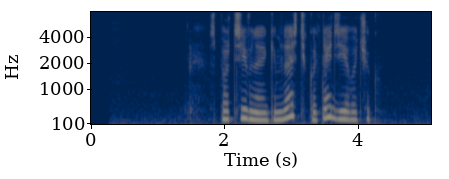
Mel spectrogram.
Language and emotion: Russian, neutral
